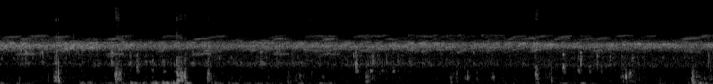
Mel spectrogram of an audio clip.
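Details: Frogs calling loudly at night: a dense, continuous high chorus of overlapping trilled notes, steady throughout, with scattered sharp clicks and knocks in the foreground.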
